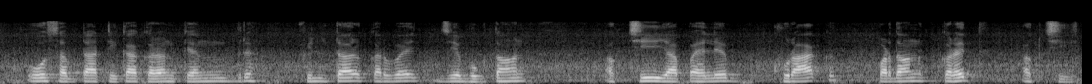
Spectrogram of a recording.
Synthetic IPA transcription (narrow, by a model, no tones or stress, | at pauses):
osəbʱʈaʈikakəɾənkẽnd̪ɾə | pʰilʈəɾkəɾbə | d͡ʒebʱuɡt̪an | ə̰kt͡ʃʰijapəɦle | kʰuɾak | pɾd̪ankəɾəjt̪ | əkt͡ʃʰi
